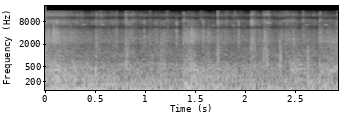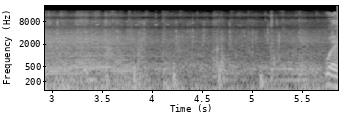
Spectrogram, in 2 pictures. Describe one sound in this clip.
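Footsteps crunch on gravel.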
